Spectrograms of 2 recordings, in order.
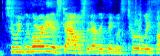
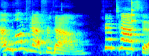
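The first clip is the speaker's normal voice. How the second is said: sarcastic high fantastic; 9 semitones higher, slower than usual. Real, not acted. Sarcastic praise of the police meeting.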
